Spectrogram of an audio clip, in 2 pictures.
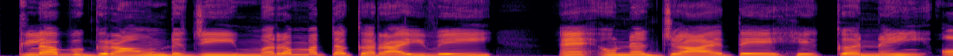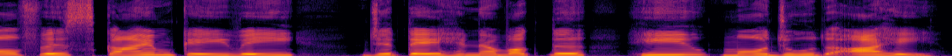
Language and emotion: Sindhi, neutral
